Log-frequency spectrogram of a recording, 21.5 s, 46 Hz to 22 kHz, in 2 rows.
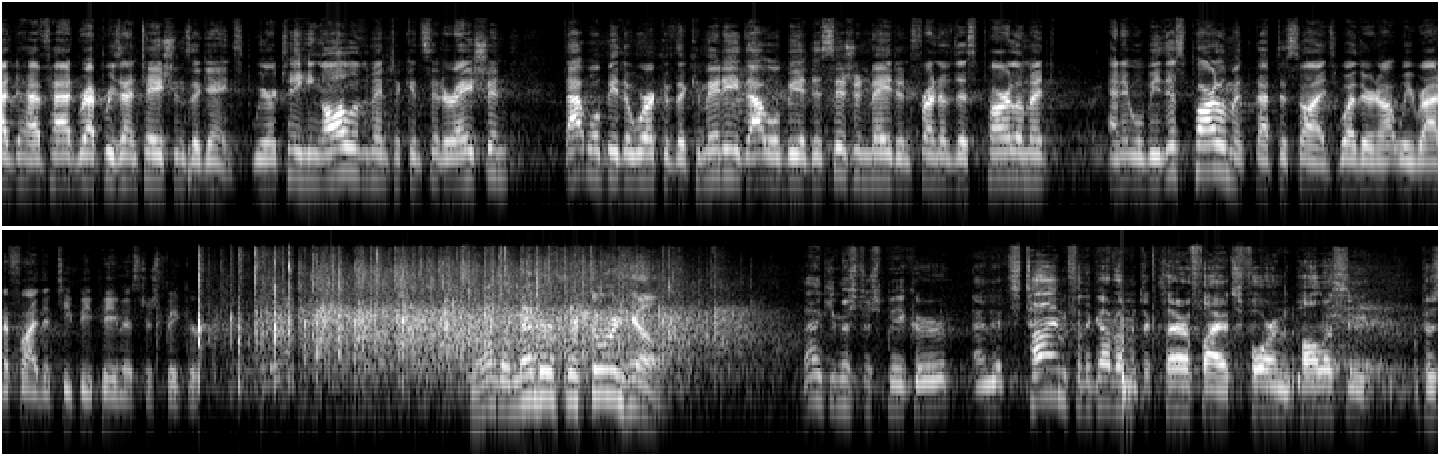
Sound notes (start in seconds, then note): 16.5 some Applause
